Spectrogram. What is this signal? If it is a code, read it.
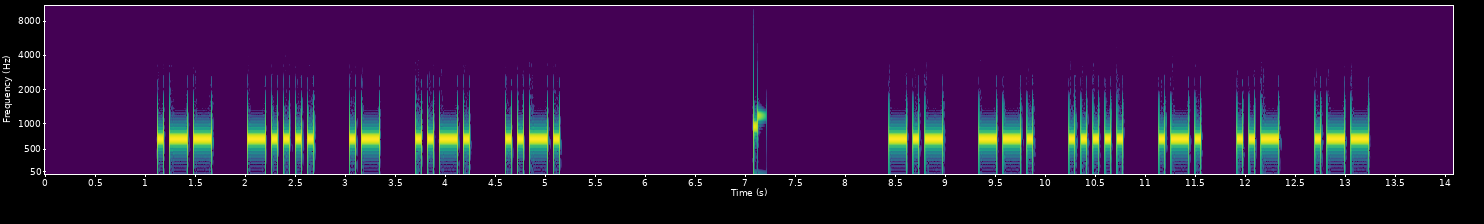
Morse code, heard as a keyed tone, about 20 wpm, spaced as for 14 wpm, 700 Hz. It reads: W6AFF KG5RUW
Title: 219 Lesson 35g - Number 0 - Call Signs 20wpm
